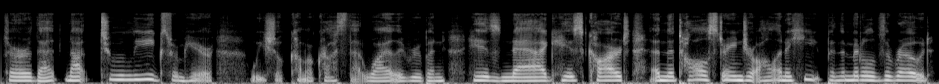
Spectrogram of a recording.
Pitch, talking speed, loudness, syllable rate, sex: 180 Hz, 215 wpm, -17 LUFS, 4.8 syllables/s, female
